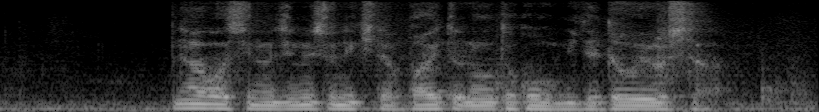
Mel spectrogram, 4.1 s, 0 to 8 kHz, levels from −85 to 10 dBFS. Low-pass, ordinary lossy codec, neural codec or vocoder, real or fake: none; none; codec, 16 kHz, 6 kbps, DAC; fake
